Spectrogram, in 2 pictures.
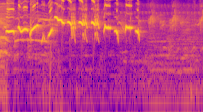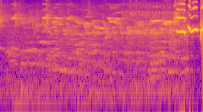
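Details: Oriental magpie-robin, called kacer, singing to challenge a rival: about three seconds of loud, rapid, repeated whistled notes with steep pitch swoops, a quieter stretch of faint warbling, then a final burst of loud notes.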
